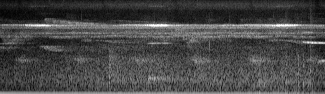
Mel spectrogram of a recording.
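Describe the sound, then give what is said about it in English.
Insects chirp in a tropical forest in Ecuador, a steady, faint high-pitched drone that swells louder three times, with no voices. “This is the sound of a tropical forest in Ecuador.”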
